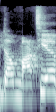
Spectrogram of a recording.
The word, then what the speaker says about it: Dalmatia: english version of that frankly you could say del matia but most people are gonna say dalmatia and i think that is totally fine this would be pronounced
